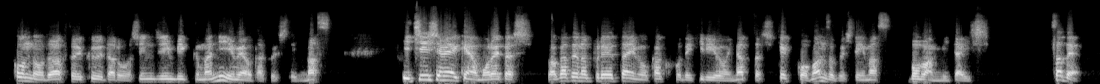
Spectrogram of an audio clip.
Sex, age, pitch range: male, 20-39, 125-185 Hz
